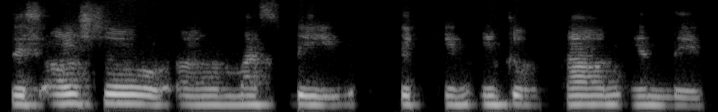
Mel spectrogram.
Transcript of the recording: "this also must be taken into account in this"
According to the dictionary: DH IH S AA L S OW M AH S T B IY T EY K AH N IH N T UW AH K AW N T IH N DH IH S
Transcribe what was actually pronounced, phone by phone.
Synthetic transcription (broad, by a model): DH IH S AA L S OW M AH S T B IY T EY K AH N IH N T UW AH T AW N IH N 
